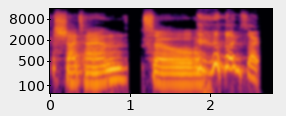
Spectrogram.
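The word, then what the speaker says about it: Shai'tan: today Satan not today Satan nope it's actually pronounced shaan so I'm sorry not today Shan put that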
